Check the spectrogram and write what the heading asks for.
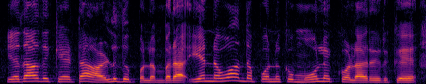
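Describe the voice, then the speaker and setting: A woman's voice: a little high, lively intonation, moderate pace, a little mellow, natural voice. Woman voicing a harsh nagging mother-in-law. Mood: complaining. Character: domineering scolding older mother-in-law.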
